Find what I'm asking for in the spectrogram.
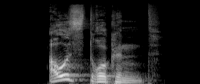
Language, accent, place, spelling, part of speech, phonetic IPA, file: German, Germany, Berlin, ausdruckend, verb, [ˈaʊ̯sˌdʁʊkn̩t], De-ausdruckend.ogg
- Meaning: present participle of ausdrucken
